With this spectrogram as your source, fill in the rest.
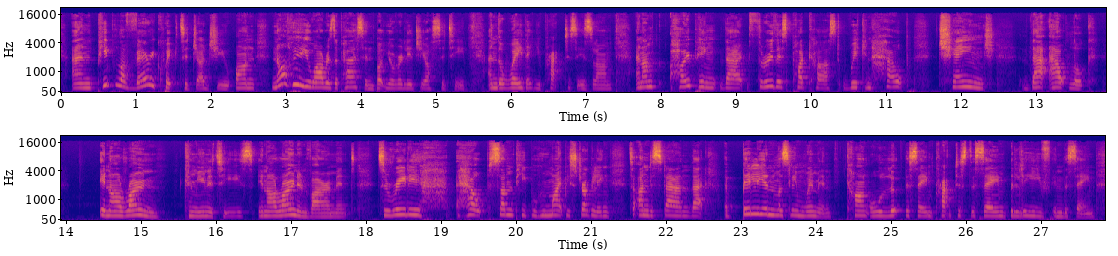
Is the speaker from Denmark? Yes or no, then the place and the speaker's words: yes; Denmark; growing up in Denmark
